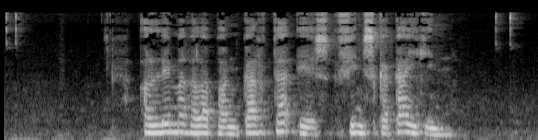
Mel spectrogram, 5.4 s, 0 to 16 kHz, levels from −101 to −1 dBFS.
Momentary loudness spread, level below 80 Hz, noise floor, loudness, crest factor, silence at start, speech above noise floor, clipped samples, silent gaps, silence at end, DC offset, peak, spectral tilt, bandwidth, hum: 15 LU; -56 dBFS; -55 dBFS; -24 LUFS; 18 dB; 0.15 s; 32 dB; under 0.1%; none; 0.25 s; under 0.1%; -8 dBFS; -4 dB/octave; 11.5 kHz; none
